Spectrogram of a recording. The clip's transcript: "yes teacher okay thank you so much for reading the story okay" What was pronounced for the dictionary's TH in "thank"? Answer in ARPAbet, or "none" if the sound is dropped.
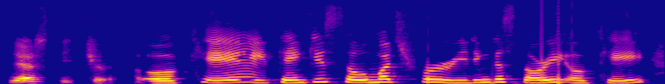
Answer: T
